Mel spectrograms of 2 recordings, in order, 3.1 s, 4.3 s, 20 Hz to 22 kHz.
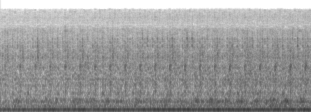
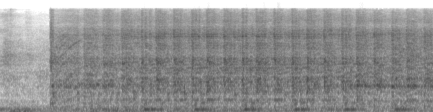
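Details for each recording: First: Hyundai Xcent engine at idle after timing chain work, head gasket and valve lapping, and injector servicing (injectors 1 and 3 had excess return): steady, even idle with no knocking or tapping; normal idle. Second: Hyundai Xcent engine running rough, with a heavy uneven thump about twice a second over a harsh clatter. Bad valves or timing chain were suspected; teardown found the timing gear and chain badly damaged.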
